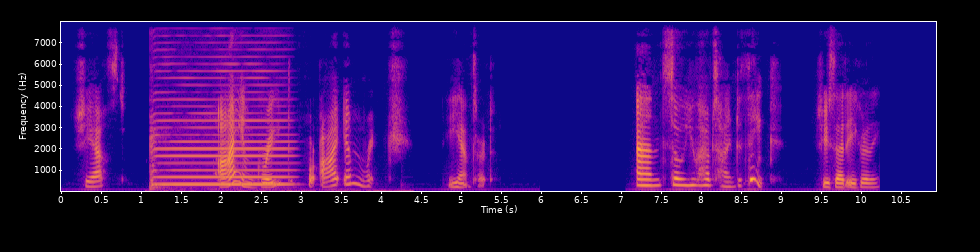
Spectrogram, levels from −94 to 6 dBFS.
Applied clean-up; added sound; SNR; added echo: none; Bowed string instrument; 0 dB; none.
